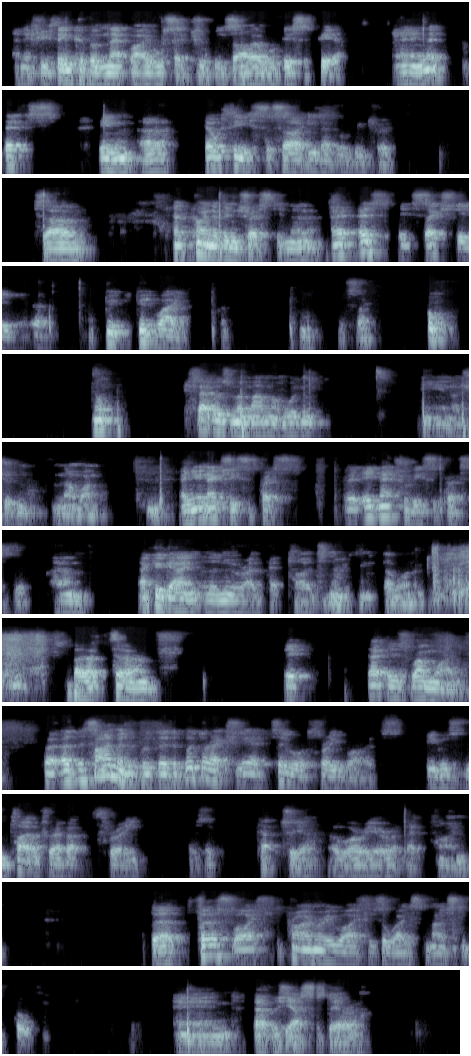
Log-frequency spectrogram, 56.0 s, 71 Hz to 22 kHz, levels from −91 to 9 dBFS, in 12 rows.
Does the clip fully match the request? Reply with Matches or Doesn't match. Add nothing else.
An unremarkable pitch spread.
Doesn't match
